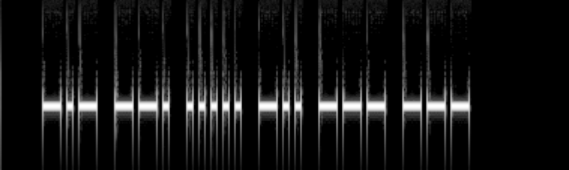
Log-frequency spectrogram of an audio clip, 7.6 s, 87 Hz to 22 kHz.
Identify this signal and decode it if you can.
Morse code, heard as a keyed tone, about 15 wpm, 700 Hz. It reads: KG5DOO
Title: USA Callsign DE Callsign - 6 Characters - 15wpm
